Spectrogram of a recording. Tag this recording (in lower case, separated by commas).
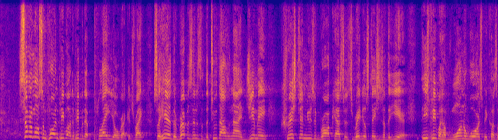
speech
